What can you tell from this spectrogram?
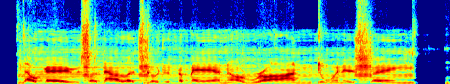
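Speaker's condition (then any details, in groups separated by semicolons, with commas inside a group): Laryngectomy; laryngectomy after cancer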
